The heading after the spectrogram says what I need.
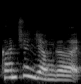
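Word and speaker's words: Kangchenjunga: Uh in my language we would pronounce it. So Kenjanga is the uh third highest peak on the planet.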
